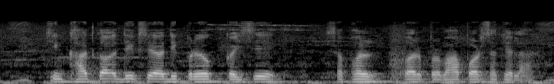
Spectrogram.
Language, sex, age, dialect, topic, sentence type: Bhojpuri, male, 18-24, Western, agriculture, question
